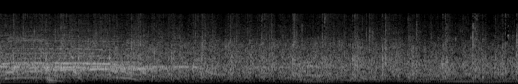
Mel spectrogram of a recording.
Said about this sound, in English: So let's clap our hands and appreciate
